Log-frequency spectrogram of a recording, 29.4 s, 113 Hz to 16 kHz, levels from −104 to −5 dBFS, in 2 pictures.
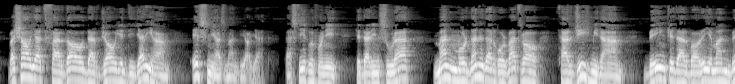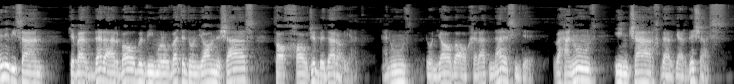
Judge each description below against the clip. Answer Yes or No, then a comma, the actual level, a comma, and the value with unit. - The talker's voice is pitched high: No, low, 115 Hz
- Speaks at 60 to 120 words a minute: Yes, average, 110 wpm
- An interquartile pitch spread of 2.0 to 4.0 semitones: No, average, 4.5 semitones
